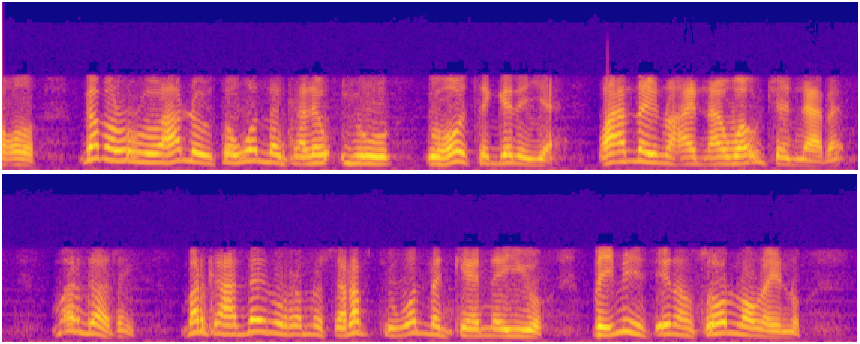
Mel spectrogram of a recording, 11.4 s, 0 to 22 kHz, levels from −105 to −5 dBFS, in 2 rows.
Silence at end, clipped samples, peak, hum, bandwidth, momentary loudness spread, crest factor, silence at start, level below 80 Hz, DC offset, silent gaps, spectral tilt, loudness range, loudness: 0.4 s; under 0.1%; 0 dBFS; none; 3.8 kHz; 7 LU; 18 dB; 0 s; -64 dBFS; under 0.1%; none; -8.5 dB/octave; 3 LU; -19 LUFS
